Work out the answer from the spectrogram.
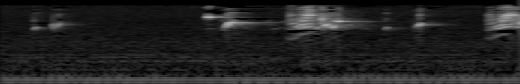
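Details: European goldfinch giving short high chirps and a brief burst of twittering notes, with a soft low hum in the background.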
